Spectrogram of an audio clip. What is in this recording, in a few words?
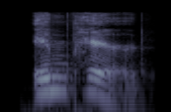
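"impaired", British English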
